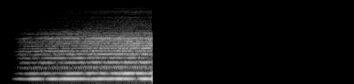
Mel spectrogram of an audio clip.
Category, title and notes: Instrument samples > Synths / Electronic
Deep Pads and Ambient Tones9
Tone, Tones, Note, Pads, Dark, Ominous, bassy, Pad, bass, Chill, Deep, Ambient, Oneshot, synthetic, Analog, Digital, Synth, Haunting, Synthesizer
